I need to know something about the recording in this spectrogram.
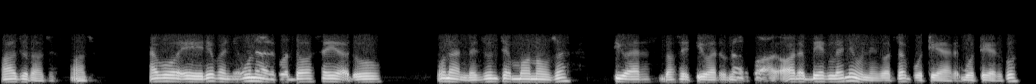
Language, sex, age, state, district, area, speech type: Nepali, male, 18-30, West Bengal, Darjeeling, rural, conversation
